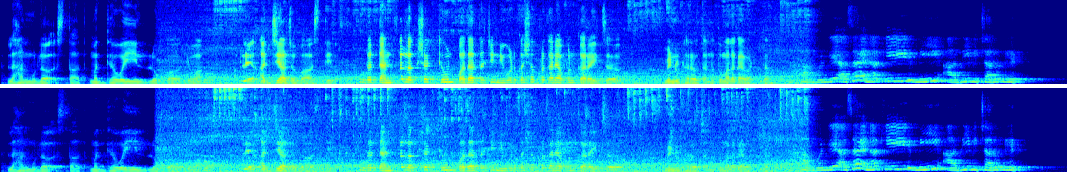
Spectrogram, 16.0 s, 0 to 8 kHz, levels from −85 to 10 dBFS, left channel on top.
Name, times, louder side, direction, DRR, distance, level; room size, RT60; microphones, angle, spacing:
voice 1, 0.1-3.0 3.6-5.0 5.5-9.4 10.0-11.6, left 4 dB, 85° left, 12 dB, 0.7 m, -34 dB
sound 1, 2.3-12.1, right 7 dB, 45° right, 1.1 m, -36 dB
voice 2, 11.8-15.3, right 1 dB, 20° right, 1 dB, 1.8 m, -41 dB
17.0 x 6.8 x 4.7 m, 1.1 s
head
